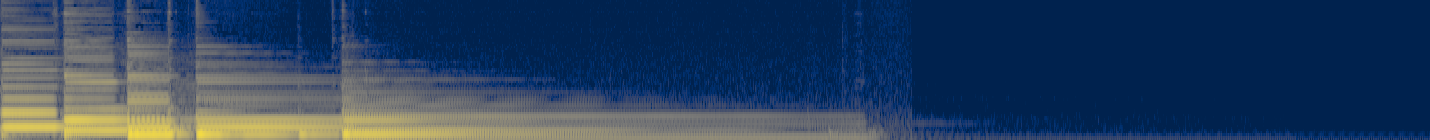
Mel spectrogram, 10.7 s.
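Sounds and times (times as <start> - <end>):
guitar: 0.0 - 6.7.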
